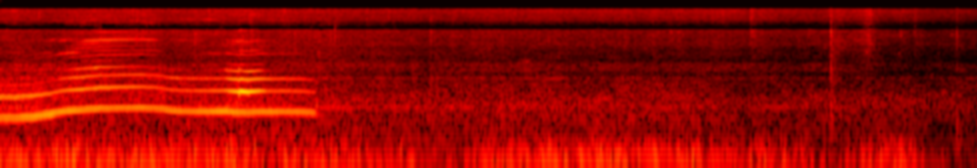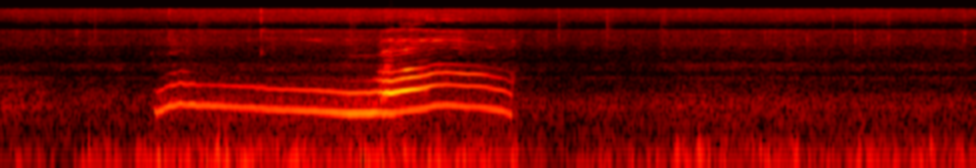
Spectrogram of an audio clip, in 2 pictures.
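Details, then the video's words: Cassey, a pet cat, caterwauls while defending her territory against a neighbour's cat: two long, harmonic, wavering howls, the first about three seconds, the second rising and swelling near fourteen seconds, separated by quiet low noise. "Cats fighting sound effects!"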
